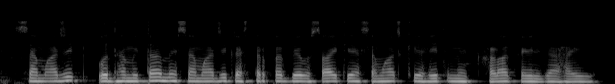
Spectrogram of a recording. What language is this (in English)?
Magahi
